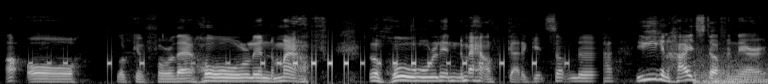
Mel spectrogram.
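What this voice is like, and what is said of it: Canadian-sounding accent. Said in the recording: “Your fucking accents just make me laugh every time. You sound like Canadians.”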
